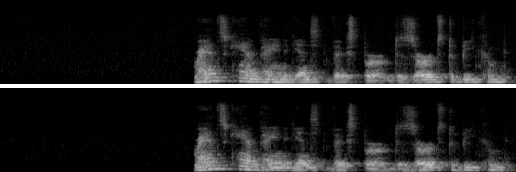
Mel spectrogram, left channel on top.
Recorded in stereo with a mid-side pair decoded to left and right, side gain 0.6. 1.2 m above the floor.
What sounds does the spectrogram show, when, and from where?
1.9 s a man speaking: 15° right, 3.5 m; by 5.1 s 55° left, 1.9 m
